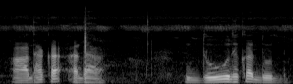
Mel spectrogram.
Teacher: ठीक है, यहाँ ध जो है महाप्राण ध्वनि है, द जो है अल्प प्राण है, तो ध का द हो जा रहा है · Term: अल्प प्राणीकरण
